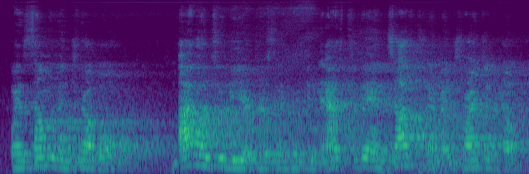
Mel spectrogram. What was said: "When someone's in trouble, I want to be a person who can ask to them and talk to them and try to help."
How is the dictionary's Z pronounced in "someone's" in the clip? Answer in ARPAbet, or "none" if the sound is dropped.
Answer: none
